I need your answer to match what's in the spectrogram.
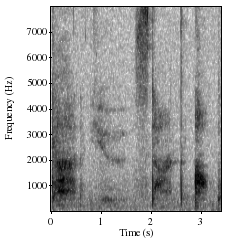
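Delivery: slow, very quiet, very soft whisper. Leading a repeat-after-me sentence practice, this time in a whisper voice. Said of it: "Let's do it in a whisper voice this time".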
